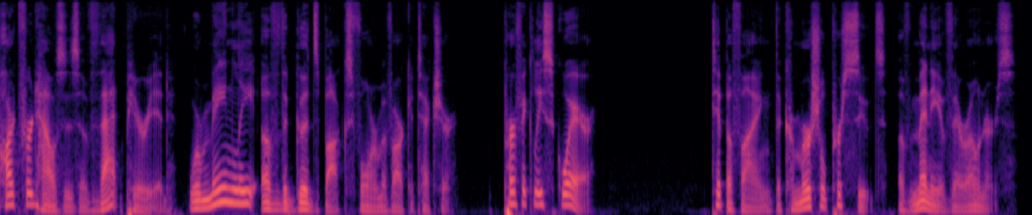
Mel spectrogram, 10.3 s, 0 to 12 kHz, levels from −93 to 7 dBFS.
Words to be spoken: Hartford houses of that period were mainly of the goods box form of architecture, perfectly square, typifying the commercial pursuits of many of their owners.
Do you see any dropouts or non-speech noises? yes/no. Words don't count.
no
